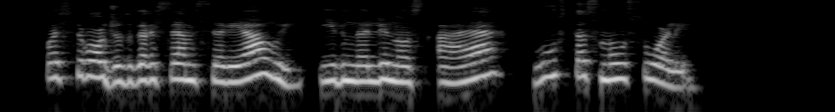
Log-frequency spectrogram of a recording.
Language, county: Lithuanian, Vilnius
